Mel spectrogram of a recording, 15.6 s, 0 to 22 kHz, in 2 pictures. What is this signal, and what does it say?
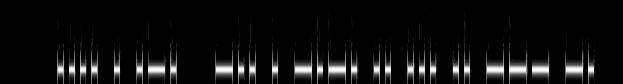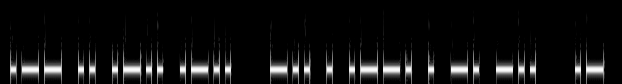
Morse code, heard as a keyed tone, about 17 wpm, 700 Hz. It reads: HER DECISION WILL DEPEND A
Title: Sentences from Top 1300 Words 17wpm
